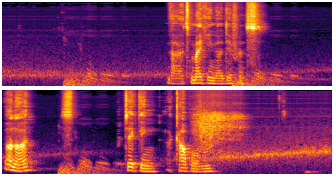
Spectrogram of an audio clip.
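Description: A magic spell shimmers and whooshes.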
